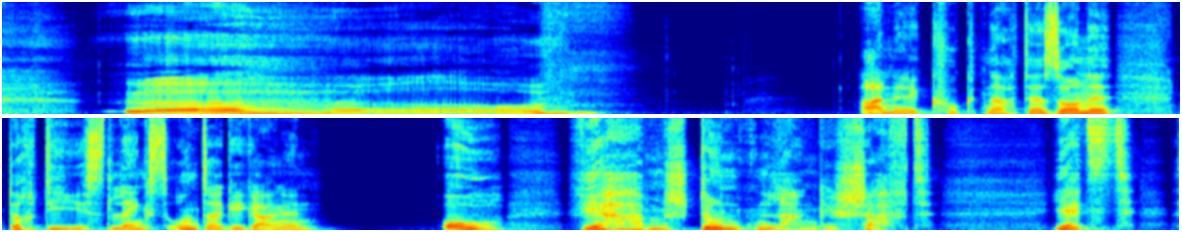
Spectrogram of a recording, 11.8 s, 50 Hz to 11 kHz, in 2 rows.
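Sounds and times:
person yawning with a groaning exhale: 0.0 - 3.2
speech: 0.6 - 1.3, 4.3 - 11.7.

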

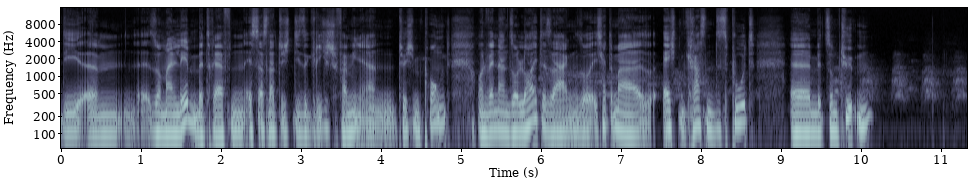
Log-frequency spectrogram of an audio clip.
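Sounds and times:
speech: 0.0 - 10.2
dog barking: 5.8 - 8.1, 9.6 - 11.3.

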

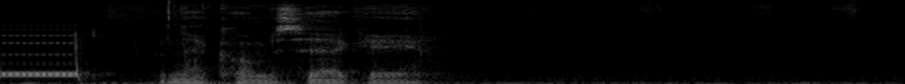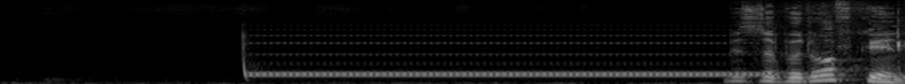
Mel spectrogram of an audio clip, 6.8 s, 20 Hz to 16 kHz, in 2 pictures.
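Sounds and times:
telephone ringback tone while calling: 0.0 - 0.4, 4.3 - 6.7
speech: 0.6 - 1.7, 6.1 - 6.7.

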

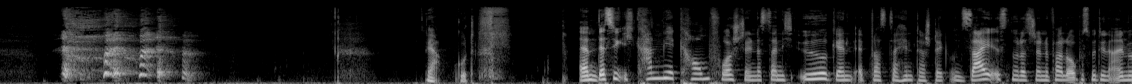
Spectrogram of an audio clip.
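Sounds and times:
person coughing loudly: 0.6 - 2.1
speech: 4.3 - 5.0, 5.8 - 11.3.

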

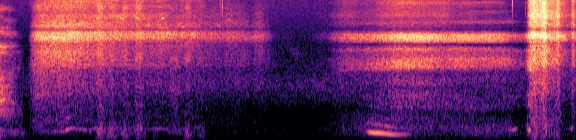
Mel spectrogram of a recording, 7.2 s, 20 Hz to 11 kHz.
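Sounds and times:
deep breathing exercise: 0.2 - 3.5, 4.0 - 6.6.

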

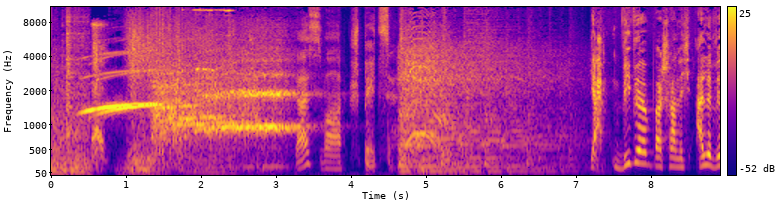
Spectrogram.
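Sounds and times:
police car siren: 0.2 - 3.6
tyres skidding: 1.2 - 3.7
speech: 3.3 - 5.4, 7.2 - 8.9.

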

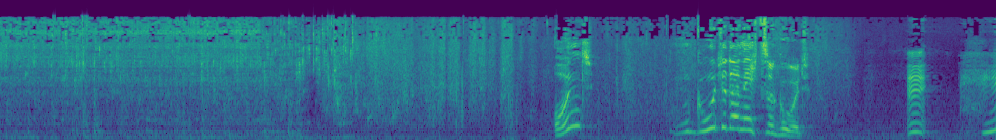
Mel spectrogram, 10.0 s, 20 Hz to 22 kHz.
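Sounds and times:
running tap water pouring over a leafy green rinsed in a sink: 0.0 - 4.1
speech: 5.6 - 6.0, 6.8 - 8.2.

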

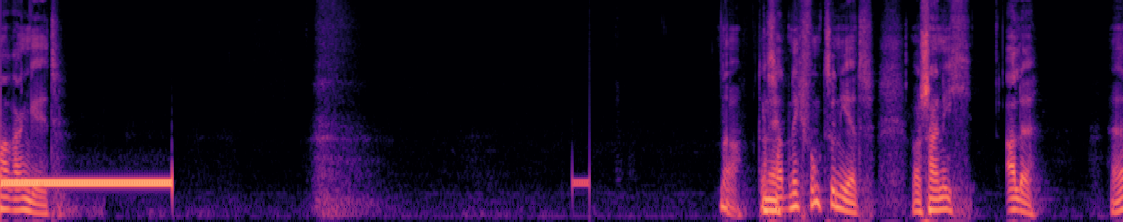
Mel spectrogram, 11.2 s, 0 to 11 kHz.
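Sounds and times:
telephone dial tone while a call is being retried: 0.6 - 1.8
breathy exhale: 3.1 - 3.9
speech: 7.2 - 10.4.

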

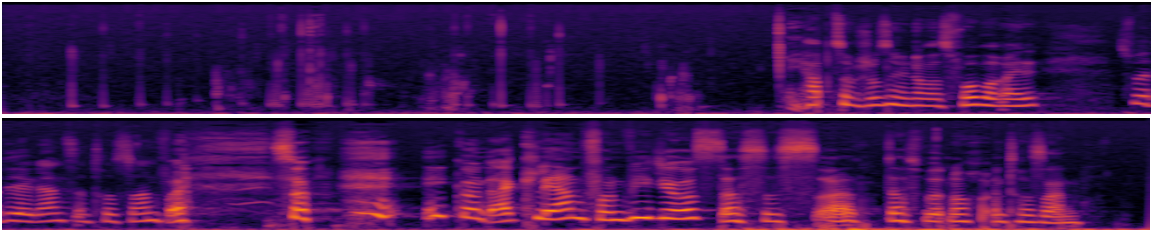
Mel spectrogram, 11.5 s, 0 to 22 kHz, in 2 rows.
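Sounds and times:
person taking a sip of a drink: 0.1 - 3.6
speech: 4.0 - 11.2.

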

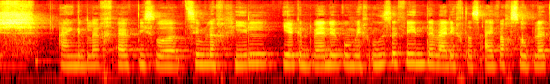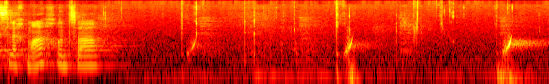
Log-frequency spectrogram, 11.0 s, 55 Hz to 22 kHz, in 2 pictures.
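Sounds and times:
speech: 0.6 - 6.7
mouth imitating water dripping with liquid plops: 8.8 - 9.3, 9.9 - 10.9.

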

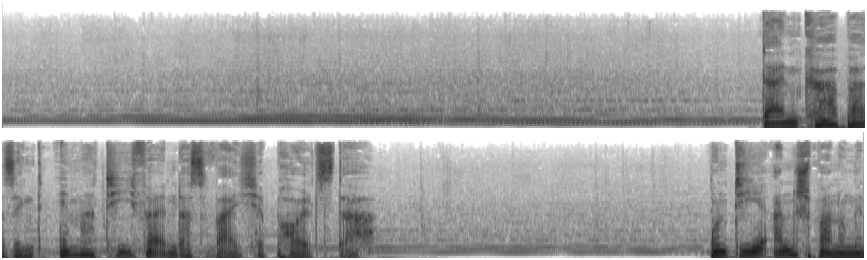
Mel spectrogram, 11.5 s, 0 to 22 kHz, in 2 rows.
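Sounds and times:
rain pattering softly against a window: 0.0 - 11.4
speech: 5.1 - 8.4, 10.5 - 11.4.

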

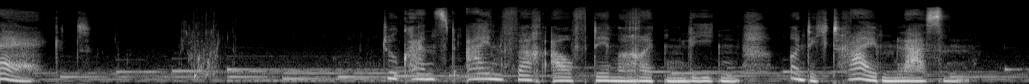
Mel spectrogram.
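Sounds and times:
soft musical drone: 0.0 - 10.2
warm water splashing as someone slides in: 1.1 - 4.6
speech: 3.9 - 9.8.

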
